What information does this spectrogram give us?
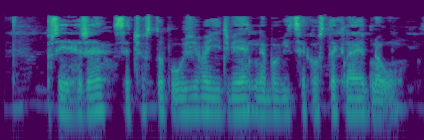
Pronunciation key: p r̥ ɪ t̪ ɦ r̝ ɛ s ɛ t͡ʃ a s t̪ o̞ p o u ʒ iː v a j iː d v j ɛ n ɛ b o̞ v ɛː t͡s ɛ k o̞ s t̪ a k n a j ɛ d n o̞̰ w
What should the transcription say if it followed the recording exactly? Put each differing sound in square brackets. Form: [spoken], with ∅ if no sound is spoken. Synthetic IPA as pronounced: p r̥ ɪ [∅] ɦ r̝ ɛ s ɛ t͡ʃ a s t̪ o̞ p o u ʒ iː v a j iː d v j ɛ n ɛ b o̞ v [iː] t͡s ɛ k o̞ s t̪ [ɛ] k n a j ɛ d n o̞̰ w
